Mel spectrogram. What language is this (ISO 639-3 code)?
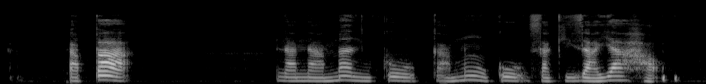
szy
